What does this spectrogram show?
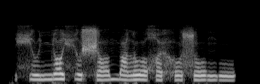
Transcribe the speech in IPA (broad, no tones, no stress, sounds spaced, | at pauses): ç ɯ ɲ ɒ ç o ʃ ɒ m ɑ l o χ ɪ h o s o ŋ u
